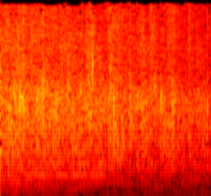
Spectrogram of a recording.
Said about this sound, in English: Give the Lord a good hand clap of praise in the house of the Lord this morning.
